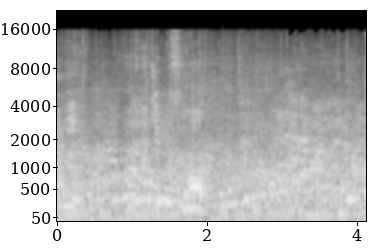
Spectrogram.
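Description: Chatter of several voices talking, with no other distinct sound standing out.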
